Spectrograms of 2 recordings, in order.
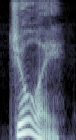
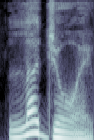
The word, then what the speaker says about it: LaJoy: I stated it incorrectly I used to think the correct way to say it was Joy however my grandmother would correct me and say your middle name is La Joy with Allah at the beginning so then I began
